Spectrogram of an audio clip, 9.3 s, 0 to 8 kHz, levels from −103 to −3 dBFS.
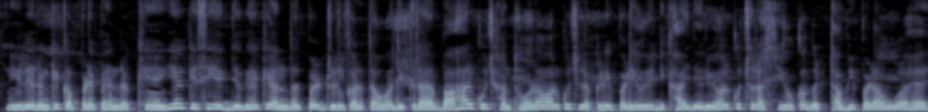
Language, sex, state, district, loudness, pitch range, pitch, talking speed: Hindi, female, Chhattisgarh, Rajnandgaon, -31 LUFS, 230-255 Hz, 235 Hz, 260 wpm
